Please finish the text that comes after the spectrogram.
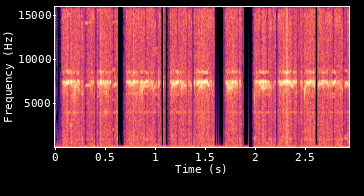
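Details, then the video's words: Great tit nestlings on their ninth day, being fed at the nest in Ostwald, 15 June 2020: thin, very high hissing calls in irregular bursts with brief silent gaps, fairly quiet overall. "Séquences nourrissage (9ème jour) - 15/06/2020 - Les Mésanges Charbonnières d'Ostwald"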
